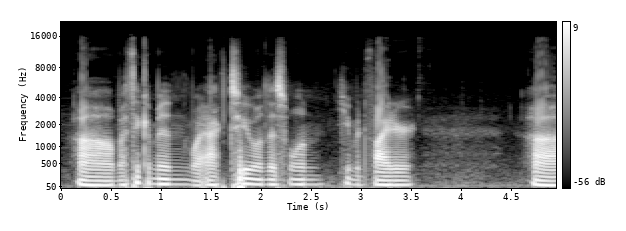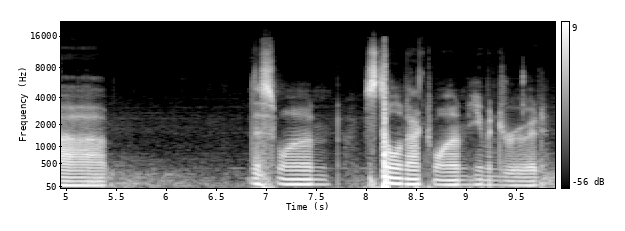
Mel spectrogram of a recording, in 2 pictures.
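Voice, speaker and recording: A soft-spoken man with a very deep, low pitch, fairly even intonation, a very slow pace and long, frequent pauses. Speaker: gaming streamer. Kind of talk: live gameplay stream commentary. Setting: home bedroom. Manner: casual with many fillers; soft-spoken, talking quieter.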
